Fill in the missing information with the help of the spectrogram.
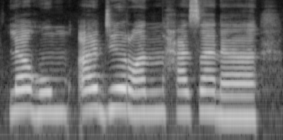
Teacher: اب دیکھیں اجرن میں دو زبر ہے لیکن یہاں پر غنہ نہیں ہوگا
